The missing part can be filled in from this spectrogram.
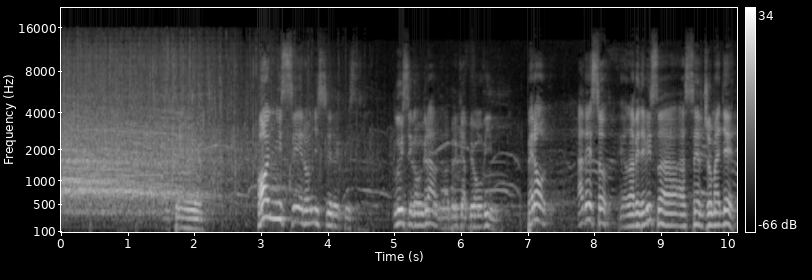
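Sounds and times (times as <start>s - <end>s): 
audience applause: 0.0s - 5.1s
speech: 1.7s - 2.2s, 2.9s - 10.1s.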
